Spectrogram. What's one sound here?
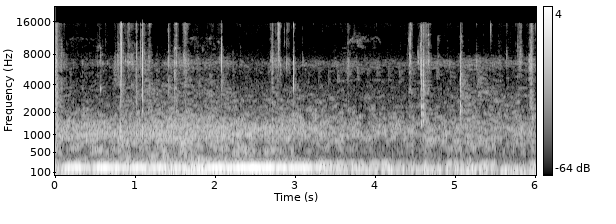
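Footsteps crunch on dry ground close by.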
